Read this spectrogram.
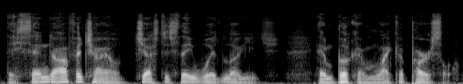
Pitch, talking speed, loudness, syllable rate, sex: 85 Hz, 205 wpm, -19 LUFS, 4.8 syllables/s, male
